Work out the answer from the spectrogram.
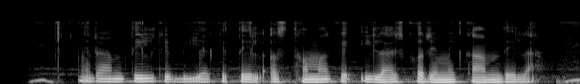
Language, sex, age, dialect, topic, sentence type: Bhojpuri, male, 25-30, Northern, agriculture, statement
